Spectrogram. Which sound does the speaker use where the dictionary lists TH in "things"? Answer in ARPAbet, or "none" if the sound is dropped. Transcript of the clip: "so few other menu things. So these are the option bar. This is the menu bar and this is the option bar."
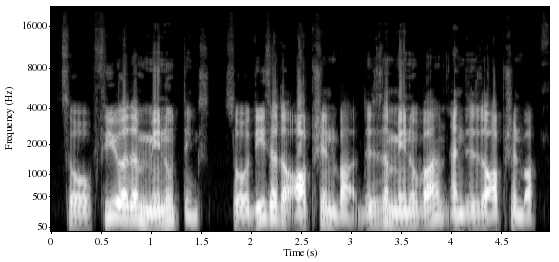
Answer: T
